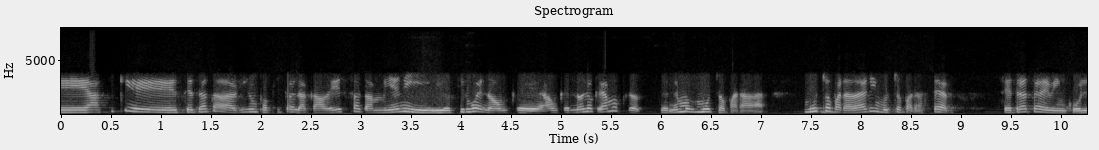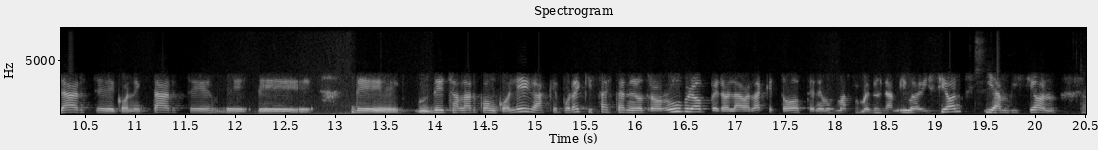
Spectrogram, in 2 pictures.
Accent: Argentina; a mí me llenó de esperanza también como argentina

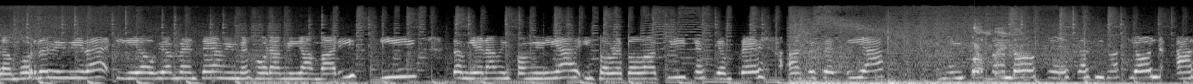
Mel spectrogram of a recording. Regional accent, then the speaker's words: Venezuela; now in Orlando, United States; Soy de Orlando, pero original de Venezuela.

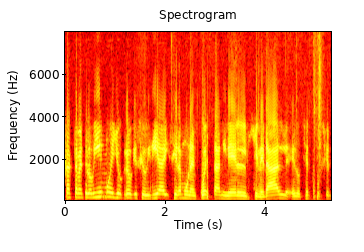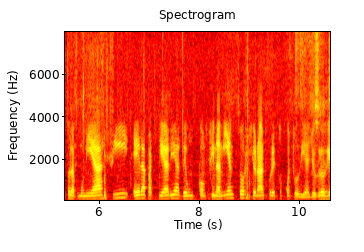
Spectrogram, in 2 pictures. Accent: Chile; somos todos chilenos, somos todos hermanos

